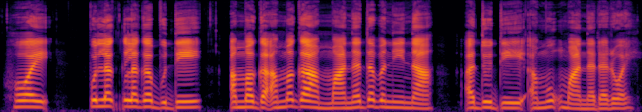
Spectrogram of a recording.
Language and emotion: Manipuri, neutral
